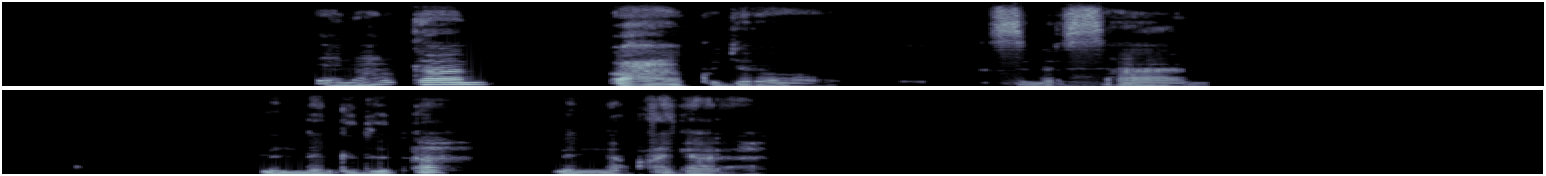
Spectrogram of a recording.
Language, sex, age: Somali, male, 25-35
